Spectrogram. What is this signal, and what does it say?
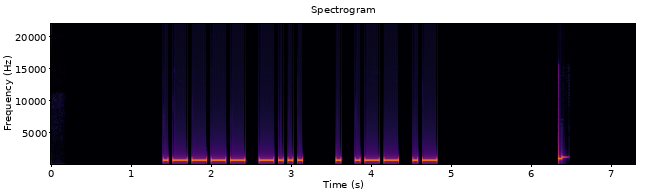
Morse code, heard as a keyed tone, about 20 wpm, 700 Hz. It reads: 1B EWA
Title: Field Day Exchanges Encore - 20wpm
